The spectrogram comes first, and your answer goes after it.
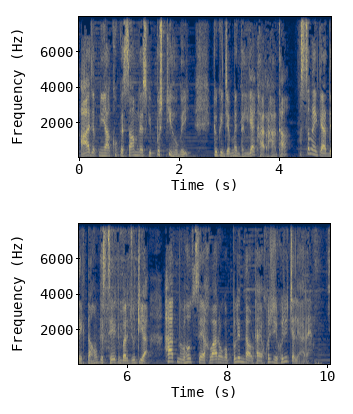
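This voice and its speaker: Expressive, slightly husky male storyteller. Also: on the high side, fairly quick, soft background music. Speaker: audiobook narrator. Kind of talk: expressive scripted story narration.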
